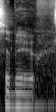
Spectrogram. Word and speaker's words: Sabu: I believe it's pronounced Sabu. – Sabu.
